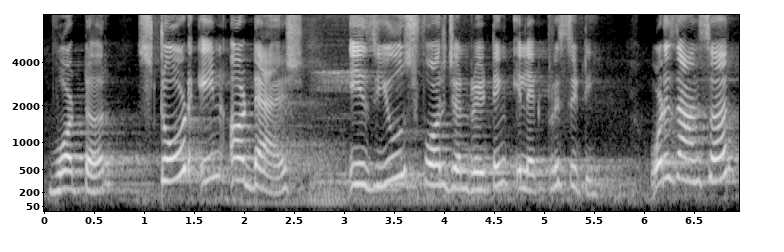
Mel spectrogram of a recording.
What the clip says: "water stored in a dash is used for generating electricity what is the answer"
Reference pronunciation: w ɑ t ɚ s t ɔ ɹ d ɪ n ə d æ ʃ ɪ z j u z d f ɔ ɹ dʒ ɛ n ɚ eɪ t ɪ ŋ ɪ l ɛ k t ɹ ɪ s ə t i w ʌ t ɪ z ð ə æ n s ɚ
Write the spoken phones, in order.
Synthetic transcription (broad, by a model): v ɑ t ɚ s t ɔ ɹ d ɪ n ə d æ ʃ ɪ z j u z d f ɔ ɹ dʒ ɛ n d eɪ t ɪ ŋ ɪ l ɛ k t ɹ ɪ s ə t i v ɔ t ɪ z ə n s ɚ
